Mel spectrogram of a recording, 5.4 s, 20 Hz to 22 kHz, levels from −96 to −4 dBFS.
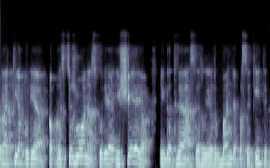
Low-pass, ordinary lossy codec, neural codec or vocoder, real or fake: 7.2 kHz; Opus, 24 kbps; codec, 16 kHz, 4 kbps, FreqCodec, larger model; fake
